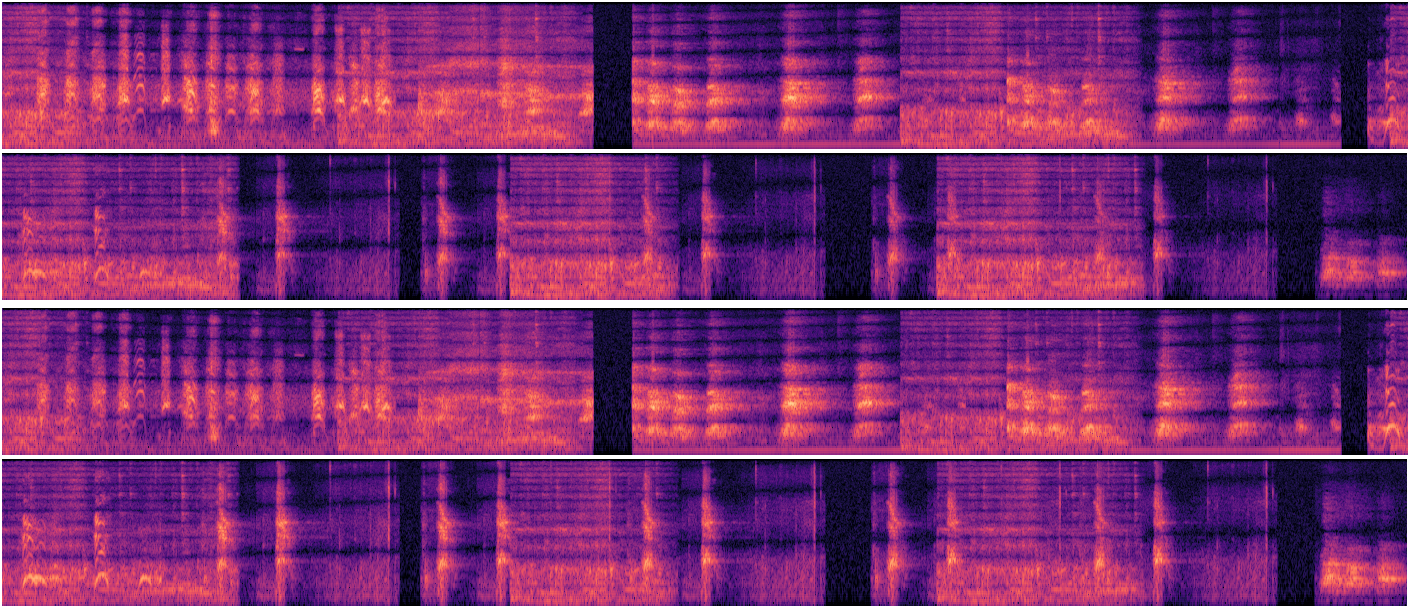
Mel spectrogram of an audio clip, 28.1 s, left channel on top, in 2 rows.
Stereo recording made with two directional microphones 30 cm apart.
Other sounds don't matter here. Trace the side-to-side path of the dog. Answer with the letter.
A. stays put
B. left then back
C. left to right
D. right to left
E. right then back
C.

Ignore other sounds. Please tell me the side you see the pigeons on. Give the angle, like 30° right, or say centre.
20° left.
